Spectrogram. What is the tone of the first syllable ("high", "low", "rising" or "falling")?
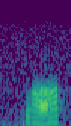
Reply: low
